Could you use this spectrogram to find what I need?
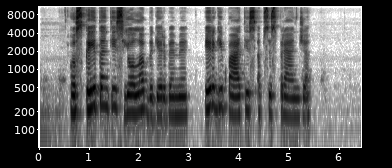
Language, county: Lithuanian, Tauragė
